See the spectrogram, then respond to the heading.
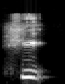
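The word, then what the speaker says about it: ひ: Yes, this is he. Okay. He. Hi. He. I don't really want to write HI because this in English is high, which is not how this is pronounced.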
